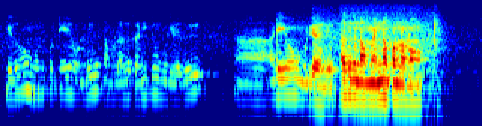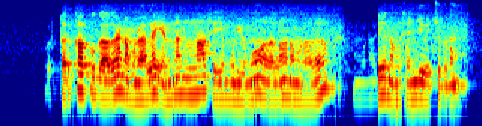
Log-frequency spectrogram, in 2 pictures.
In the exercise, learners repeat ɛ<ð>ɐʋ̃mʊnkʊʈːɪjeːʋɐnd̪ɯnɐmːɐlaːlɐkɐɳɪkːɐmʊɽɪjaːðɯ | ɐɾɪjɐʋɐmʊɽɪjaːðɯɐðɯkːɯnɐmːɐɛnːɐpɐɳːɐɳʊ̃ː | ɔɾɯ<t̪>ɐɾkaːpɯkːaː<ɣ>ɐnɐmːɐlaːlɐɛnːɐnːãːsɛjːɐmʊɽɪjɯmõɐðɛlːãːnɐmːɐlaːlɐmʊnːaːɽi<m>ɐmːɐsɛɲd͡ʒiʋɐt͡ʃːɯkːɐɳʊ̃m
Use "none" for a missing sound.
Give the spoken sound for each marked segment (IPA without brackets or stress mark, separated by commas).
ð, t̪, ɣ, n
